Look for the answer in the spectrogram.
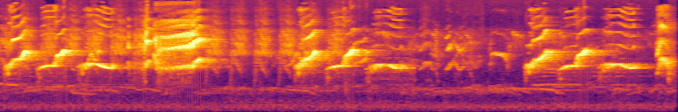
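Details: Cockatiel song played to encourage pairing and breeding, a nearly continuous run of harsh, chattering squawks mixed with short whistled upslurs and warbles, delivered about two to three notes per second over a faint low hum.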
